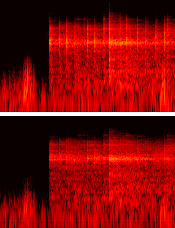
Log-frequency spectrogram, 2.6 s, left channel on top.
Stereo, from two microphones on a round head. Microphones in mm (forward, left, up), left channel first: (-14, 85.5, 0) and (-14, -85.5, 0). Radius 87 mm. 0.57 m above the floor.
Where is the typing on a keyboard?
45° left (ahead or behind), 0.6 m.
